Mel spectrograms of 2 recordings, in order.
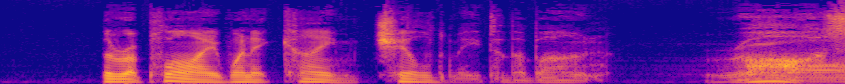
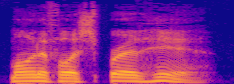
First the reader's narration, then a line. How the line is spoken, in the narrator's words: asked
